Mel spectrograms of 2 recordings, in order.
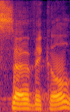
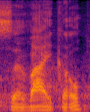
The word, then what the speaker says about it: cervical: It's cervical, not cervical.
